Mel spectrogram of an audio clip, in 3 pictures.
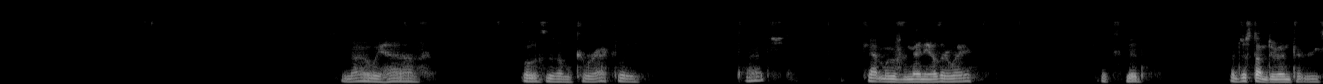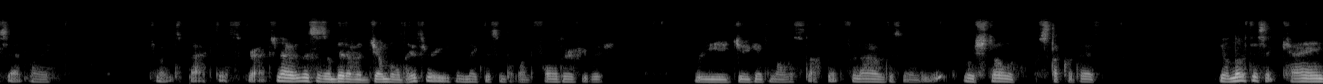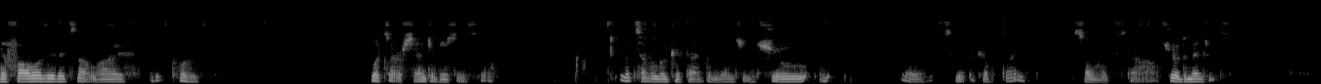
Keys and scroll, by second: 4.9 super+z, 10.3 super+z, 34.4 Escape, 34.6 Escape.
